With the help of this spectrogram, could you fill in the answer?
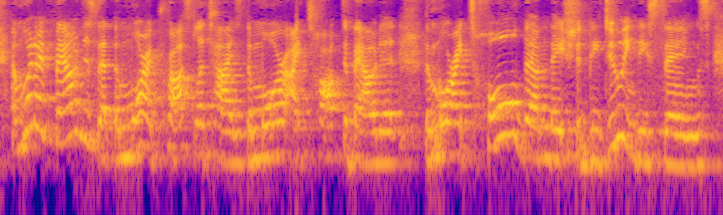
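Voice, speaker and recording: A woman talks at a moderate pace with lively intonation, high pitch and hardly any pauses. Noticeable background noise and audible room echo come through. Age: 60s. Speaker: yoga and fitness educator. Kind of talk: interview.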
